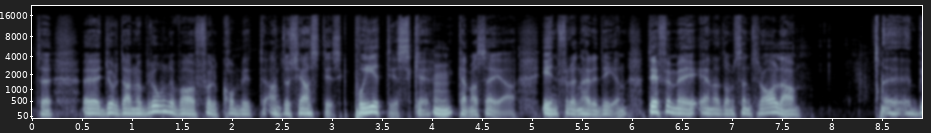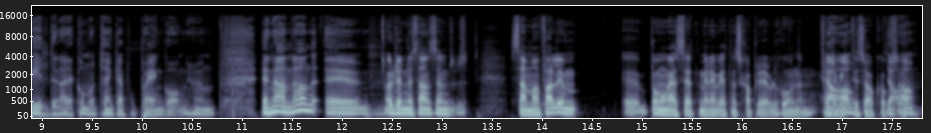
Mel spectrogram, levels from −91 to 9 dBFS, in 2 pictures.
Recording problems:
none

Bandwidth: 16 kHz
